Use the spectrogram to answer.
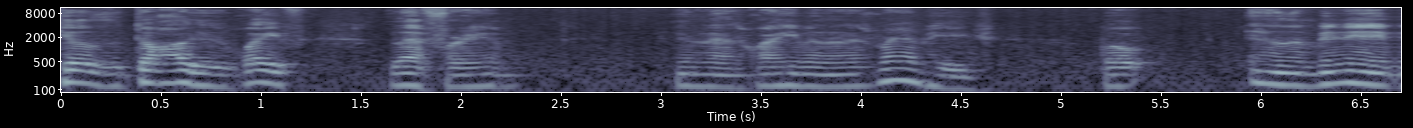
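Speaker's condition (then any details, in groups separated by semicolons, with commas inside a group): Brain injury; memory greatly affected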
